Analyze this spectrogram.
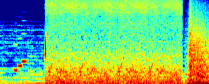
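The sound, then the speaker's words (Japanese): A big explosion bursts in abruptly after a few soft tones, becoming a loud, sustained roaring rumble, then a second heavy blast hits near the end. “あ、大爆発。”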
